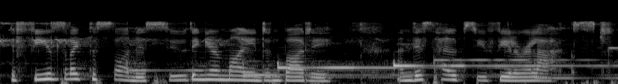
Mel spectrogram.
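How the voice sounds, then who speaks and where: Woman, meditation guide, very slow, soft soothing delivery, clear music behind. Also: mid-range voice. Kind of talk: guided relaxation script. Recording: slightly dull recording. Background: calm music and birdsong.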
